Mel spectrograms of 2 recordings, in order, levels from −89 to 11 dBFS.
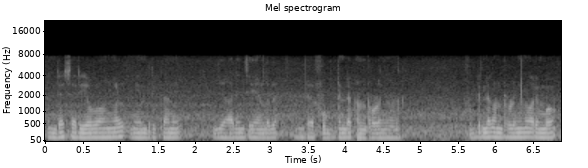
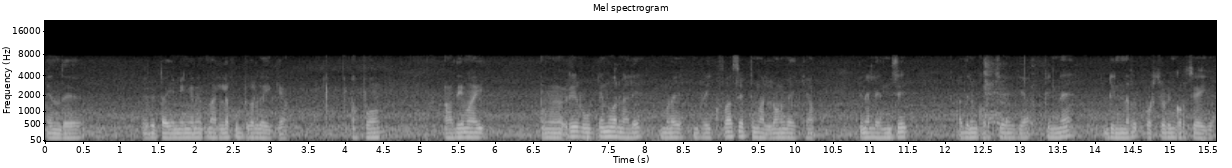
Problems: constant background noise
